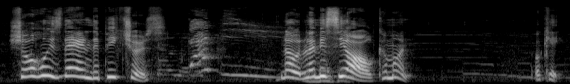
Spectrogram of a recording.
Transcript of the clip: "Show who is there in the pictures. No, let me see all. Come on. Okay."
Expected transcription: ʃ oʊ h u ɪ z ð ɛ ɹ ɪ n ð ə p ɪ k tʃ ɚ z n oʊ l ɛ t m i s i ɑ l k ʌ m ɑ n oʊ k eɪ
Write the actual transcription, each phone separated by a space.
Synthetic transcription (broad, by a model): ʃ oʊ h u ɪ z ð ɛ ɹ ɪ n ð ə p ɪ k tʃ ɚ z n oʊ l ɛ t m i s i ɑ l k ʌ m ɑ n oʊ k eɪ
